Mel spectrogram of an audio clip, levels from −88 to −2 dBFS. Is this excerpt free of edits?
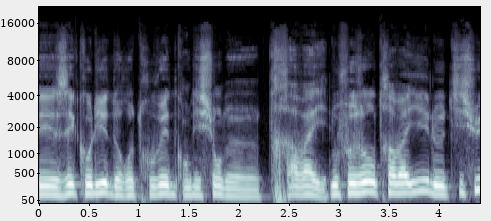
no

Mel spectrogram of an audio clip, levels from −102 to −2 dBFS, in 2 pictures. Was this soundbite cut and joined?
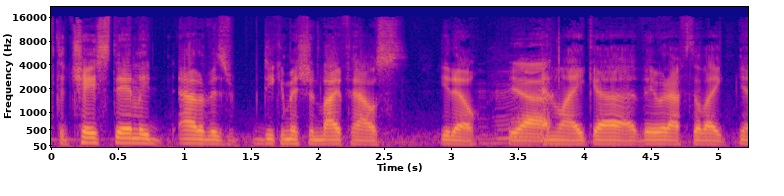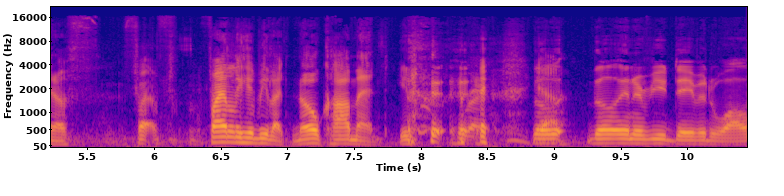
no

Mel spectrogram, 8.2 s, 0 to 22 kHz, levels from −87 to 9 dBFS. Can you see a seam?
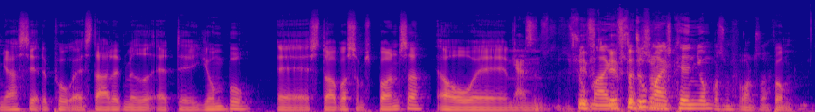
yes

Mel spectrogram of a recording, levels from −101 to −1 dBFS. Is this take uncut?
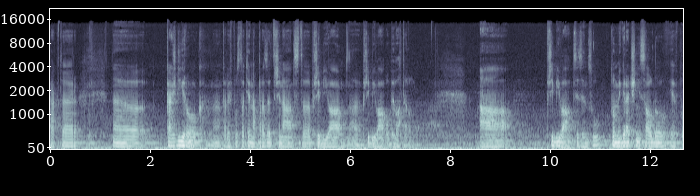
yes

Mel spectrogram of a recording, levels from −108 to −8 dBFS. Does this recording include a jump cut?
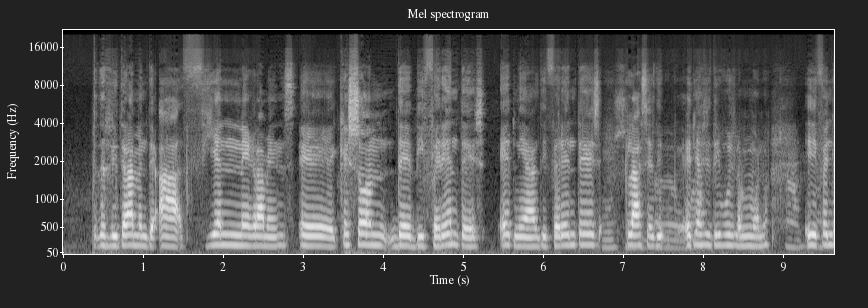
yes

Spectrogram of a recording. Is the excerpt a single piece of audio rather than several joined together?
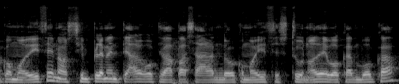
no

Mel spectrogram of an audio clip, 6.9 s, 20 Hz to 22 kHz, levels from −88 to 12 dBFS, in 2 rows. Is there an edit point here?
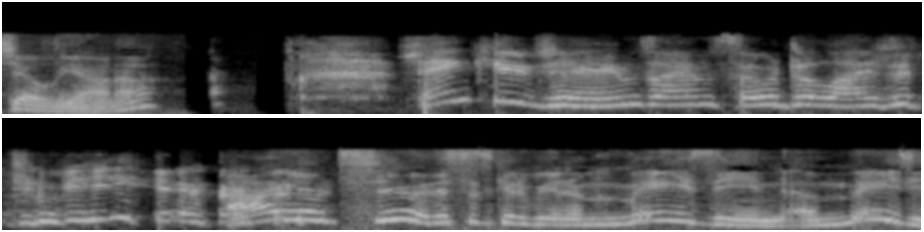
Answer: no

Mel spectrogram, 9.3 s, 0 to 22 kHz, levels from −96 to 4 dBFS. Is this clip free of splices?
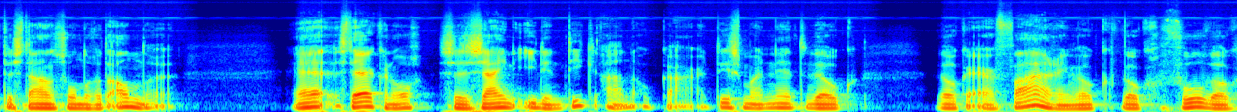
yes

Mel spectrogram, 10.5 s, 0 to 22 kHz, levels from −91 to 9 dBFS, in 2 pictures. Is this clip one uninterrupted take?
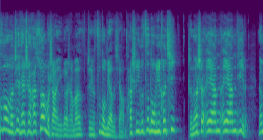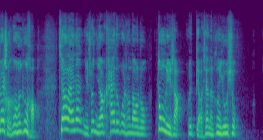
no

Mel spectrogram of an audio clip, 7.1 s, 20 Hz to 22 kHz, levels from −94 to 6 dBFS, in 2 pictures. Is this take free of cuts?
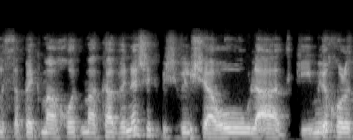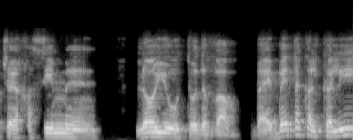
no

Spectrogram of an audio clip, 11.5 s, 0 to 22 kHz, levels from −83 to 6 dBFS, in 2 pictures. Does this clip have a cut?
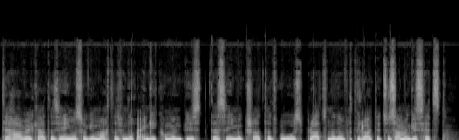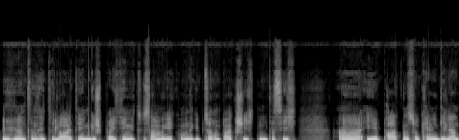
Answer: no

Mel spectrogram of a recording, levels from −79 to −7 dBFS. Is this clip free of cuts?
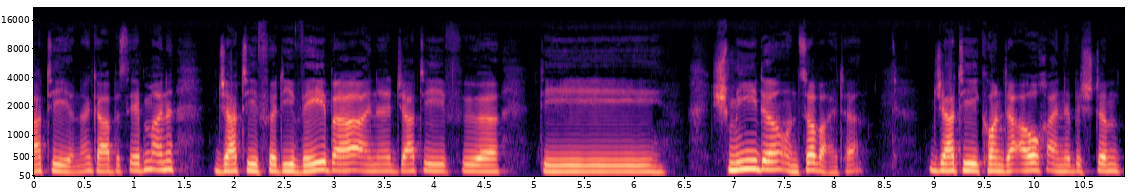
yes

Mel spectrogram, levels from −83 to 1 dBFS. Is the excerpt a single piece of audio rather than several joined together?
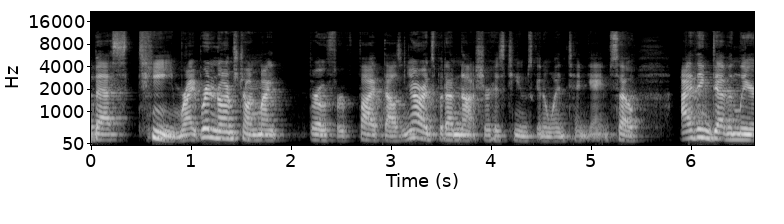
yes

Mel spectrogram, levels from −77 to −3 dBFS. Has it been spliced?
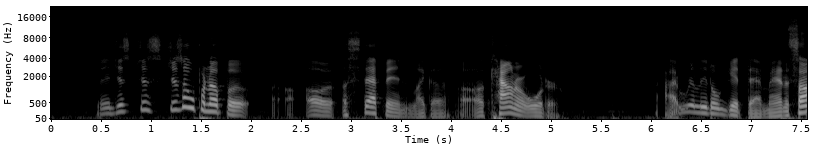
yes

